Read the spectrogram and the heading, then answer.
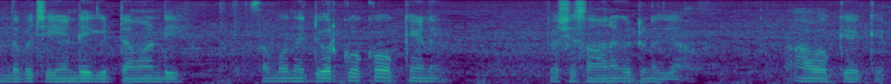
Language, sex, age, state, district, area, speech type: Malayalam, male, 18-30, Kerala, Malappuram, rural, spontaneous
